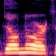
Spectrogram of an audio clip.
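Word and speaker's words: Del Norte: it into um delort they call it delort even though it's spelled delte I've actually been here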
